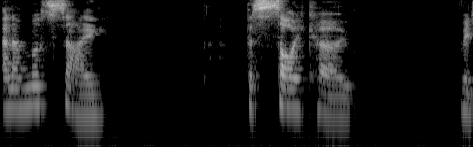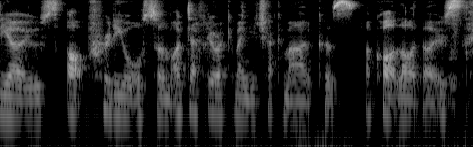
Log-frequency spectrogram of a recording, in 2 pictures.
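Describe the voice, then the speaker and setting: Pausing long and often, a woman speaks at a moderate pace in a very deep, low pitch with ordinary pitch variation. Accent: English Midlands. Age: 30s. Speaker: ASMR youtuber, podcast co-host. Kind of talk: casual chat.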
